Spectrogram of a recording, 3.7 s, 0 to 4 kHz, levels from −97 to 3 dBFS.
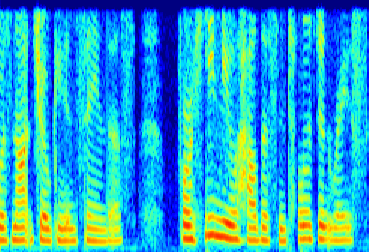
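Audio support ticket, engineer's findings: Repeated packet loss (robotic sound), 2.02–3.19 s: choppy stretch with eight short gaps, longest 58 ms, about a fifth of the span concealed. Probable component: network/jitter buffer. Concealment extends the last sound into each hole. Band-limited to 4 kHz, consistent with G.711 mu-law.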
